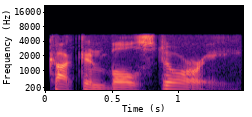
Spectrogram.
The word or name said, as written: cock-and-bull story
